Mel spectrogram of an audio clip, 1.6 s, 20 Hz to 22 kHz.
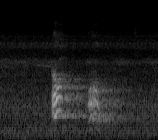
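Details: Mountain Cur pup Benson's King "Prime Time" from an Alabama kennel, treeing a squirrel: two short harmonic barks, the first louder and sharper, the second softer, about 0.4 seconds apart, over a quiet outdoor background.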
